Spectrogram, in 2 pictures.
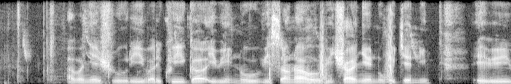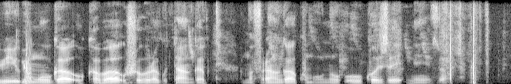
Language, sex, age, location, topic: Kinyarwanda, male, 50+, Musanze, education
